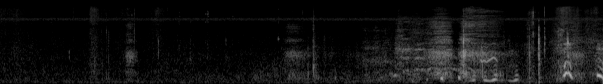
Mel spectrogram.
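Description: A quiet first few seconds with a few faint clicks, then, about halfway through, men laughing in uneven wavering bursts that get louder toward the end.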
